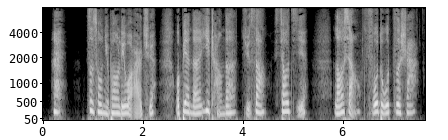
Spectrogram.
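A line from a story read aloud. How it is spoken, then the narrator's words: Sighing. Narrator (Chinese): 小黑叹着气说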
